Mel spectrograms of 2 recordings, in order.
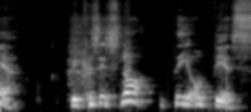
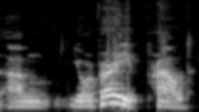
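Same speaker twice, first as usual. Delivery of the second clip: ordinary talk, nothing marked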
